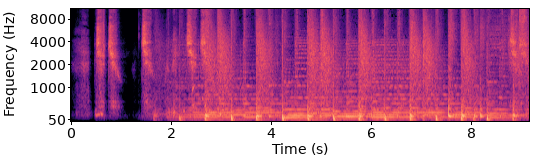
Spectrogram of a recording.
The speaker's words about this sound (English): It made such an impact on me, the choo-choos. The slap. Those are the slaps, people. Slap.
